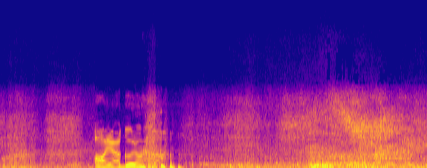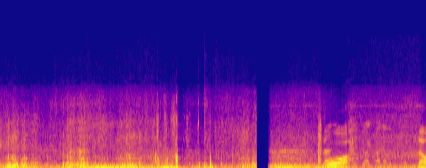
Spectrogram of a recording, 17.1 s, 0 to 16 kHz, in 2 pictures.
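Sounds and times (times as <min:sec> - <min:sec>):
snowboard scraping on snow: 0:00.0 - 0:01.8, 0:02.8 - 0:13.7
wind on microphone: 0:00.0 - 0:17.0.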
